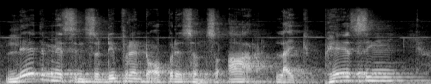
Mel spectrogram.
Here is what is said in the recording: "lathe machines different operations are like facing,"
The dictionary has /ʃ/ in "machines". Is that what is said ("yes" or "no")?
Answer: no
